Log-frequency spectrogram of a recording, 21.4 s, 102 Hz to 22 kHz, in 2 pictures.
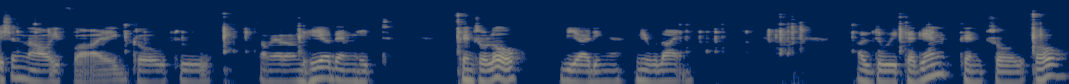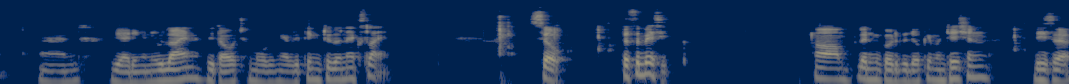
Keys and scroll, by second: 0.0-3.1 typing, 4.5 ctrl+o, 6.7-8.9 typing, 10.3 ctrl+o, 15.6 ctrl+h, 15.9-16.7 typing, 18.8 alt+3, 18.9 alt+3, 20.8 Escape.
